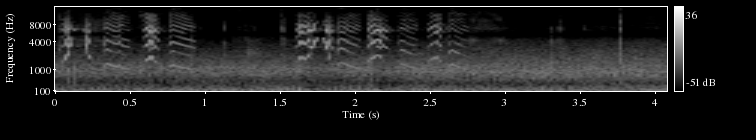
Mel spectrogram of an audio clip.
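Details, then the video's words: Pip, a Patterdale Terrier, gives quick bursts of high, thin squeaks, several in a row, then a pause and another cluster, fading toward the end over constant low background rumble. "Patterdale Pip squeaking."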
